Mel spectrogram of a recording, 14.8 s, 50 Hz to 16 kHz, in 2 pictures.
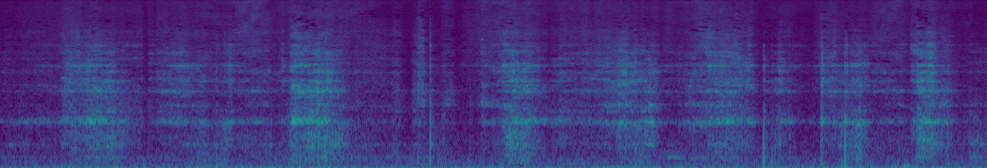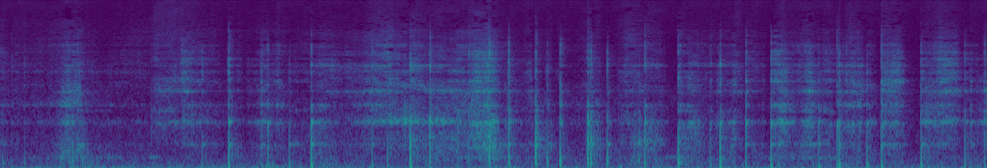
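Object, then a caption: Wooden chopping board. Fingernails scratch along the top edge and face of a large solid acacia wood chopping board, making a dry, rasping scrape. Bright, broadband strokes come in waves, with a steady hum near 1 kHz underneath. Toward the end, quicker, sharper scratches cluster together.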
